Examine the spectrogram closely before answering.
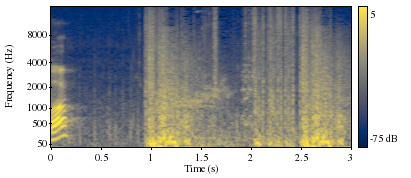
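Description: A shotgun fires several loud blasts in quick succession.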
